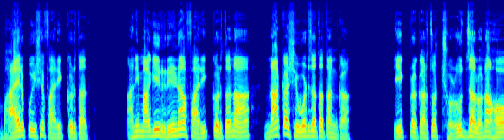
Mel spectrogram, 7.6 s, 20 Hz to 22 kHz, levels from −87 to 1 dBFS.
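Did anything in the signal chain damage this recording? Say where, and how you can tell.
Yes: hard clipping at 4.07–4.30 s and 7.05–7.46 s, after "एक प्रकारचो". Peaks about 6–7 dB too hot for the converter or gain stage are squared off, adding harsh crackling harmonics.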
